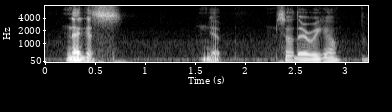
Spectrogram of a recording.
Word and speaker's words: negus: word from Noah it's from the ancient guess pronounced negus negus yep so there we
